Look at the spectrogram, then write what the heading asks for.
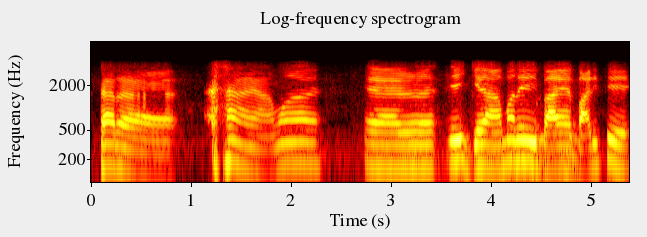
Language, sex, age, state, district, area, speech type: Bengali, male, 45-60, West Bengal, Birbhum, urban, conversation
